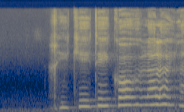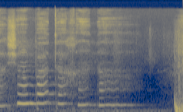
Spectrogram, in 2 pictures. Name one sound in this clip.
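A woman sings slowly into a microphone.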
